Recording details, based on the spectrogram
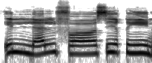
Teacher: فا کے اوپر کھڑی زبر ہے تو اس کو ایک الف کھینچیں گے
